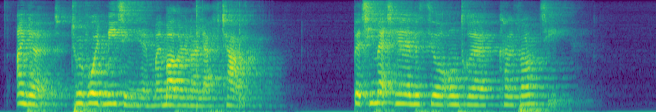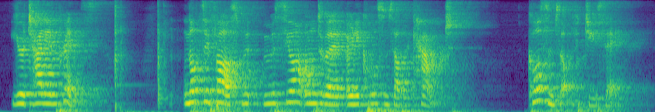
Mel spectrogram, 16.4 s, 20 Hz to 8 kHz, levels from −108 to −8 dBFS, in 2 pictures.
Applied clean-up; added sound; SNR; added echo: none; Tap; 20 dB; reverberation time 0.9 s.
